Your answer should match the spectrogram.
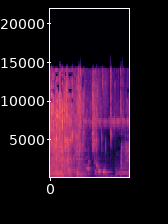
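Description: Water pours into a cooking pot for chicken pakora curry, a steady splashing stream that is loud at first and then thins into softer trickles and small splashes.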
